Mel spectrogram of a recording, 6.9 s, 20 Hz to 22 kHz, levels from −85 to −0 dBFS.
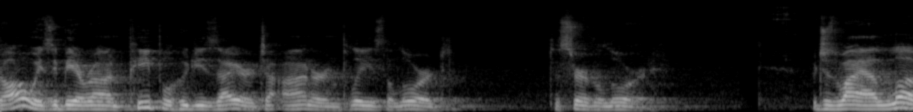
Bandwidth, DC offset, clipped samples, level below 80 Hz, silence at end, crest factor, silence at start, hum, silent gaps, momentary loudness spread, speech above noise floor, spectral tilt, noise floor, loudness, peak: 12.5 kHz; under 0.1%; under 0.1%; -84 dBFS; 0 s; 16 dB; 0 s; none; none; 15 LU; 37 dB; -7.5 dB/octave; -68 dBFS; -33 LUFS; -16 dBFS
